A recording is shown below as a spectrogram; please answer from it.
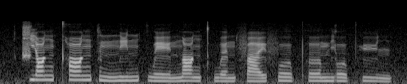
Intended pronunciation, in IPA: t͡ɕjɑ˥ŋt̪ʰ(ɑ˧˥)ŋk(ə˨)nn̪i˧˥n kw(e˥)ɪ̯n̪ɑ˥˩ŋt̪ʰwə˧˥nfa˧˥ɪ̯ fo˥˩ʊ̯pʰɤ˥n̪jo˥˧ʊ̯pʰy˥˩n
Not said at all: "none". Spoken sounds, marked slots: ɑ˥, ə˨, e˨˩

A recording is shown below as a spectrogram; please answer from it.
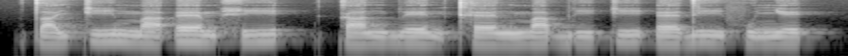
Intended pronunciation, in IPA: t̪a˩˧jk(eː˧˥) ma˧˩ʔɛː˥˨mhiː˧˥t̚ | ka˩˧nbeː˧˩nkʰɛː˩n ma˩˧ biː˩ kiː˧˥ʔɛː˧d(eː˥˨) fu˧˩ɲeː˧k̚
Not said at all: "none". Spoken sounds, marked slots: iː˧˥, iː˥˨

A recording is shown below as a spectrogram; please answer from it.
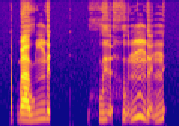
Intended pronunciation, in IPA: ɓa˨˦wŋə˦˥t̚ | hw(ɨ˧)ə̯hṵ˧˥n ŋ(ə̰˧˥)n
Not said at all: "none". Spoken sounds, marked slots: ɨ̰˧˨, ə̰˧˥

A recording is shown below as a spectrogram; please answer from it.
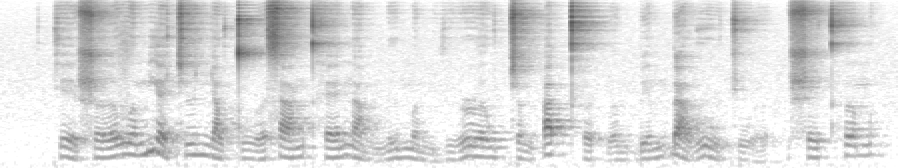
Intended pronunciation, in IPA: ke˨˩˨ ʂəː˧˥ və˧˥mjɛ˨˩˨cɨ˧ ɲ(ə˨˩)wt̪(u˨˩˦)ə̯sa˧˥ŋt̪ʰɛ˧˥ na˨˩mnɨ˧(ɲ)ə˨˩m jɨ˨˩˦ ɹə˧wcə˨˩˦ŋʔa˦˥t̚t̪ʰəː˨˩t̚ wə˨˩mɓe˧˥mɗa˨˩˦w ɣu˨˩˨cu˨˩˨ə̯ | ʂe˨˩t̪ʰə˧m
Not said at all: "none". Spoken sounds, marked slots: a˨˩, u˨˩˦, m

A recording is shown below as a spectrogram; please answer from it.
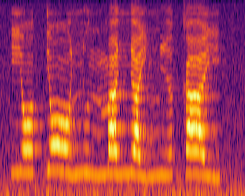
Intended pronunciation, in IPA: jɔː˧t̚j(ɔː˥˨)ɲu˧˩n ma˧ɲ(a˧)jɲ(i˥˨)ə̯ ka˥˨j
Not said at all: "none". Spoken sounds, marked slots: ɔː˥˨, a˧˩, i˩˧

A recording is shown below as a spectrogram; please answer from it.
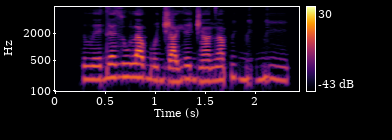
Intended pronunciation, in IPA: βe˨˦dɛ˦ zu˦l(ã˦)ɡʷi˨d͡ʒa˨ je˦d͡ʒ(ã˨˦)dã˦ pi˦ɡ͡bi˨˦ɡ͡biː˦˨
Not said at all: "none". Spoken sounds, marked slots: a˦, ã˨˦

